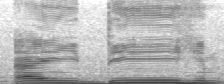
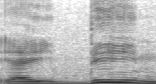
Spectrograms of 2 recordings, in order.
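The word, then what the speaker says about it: أَيْدِيهِمْ: ইয়ালামু মা বাইনা আইদিহিম, অধিকাংশ লোক কিন্তু আইদিহিম বলে, এখানে দাল টান রয়েছে, একালিফ টেনে পড়তে হবে।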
